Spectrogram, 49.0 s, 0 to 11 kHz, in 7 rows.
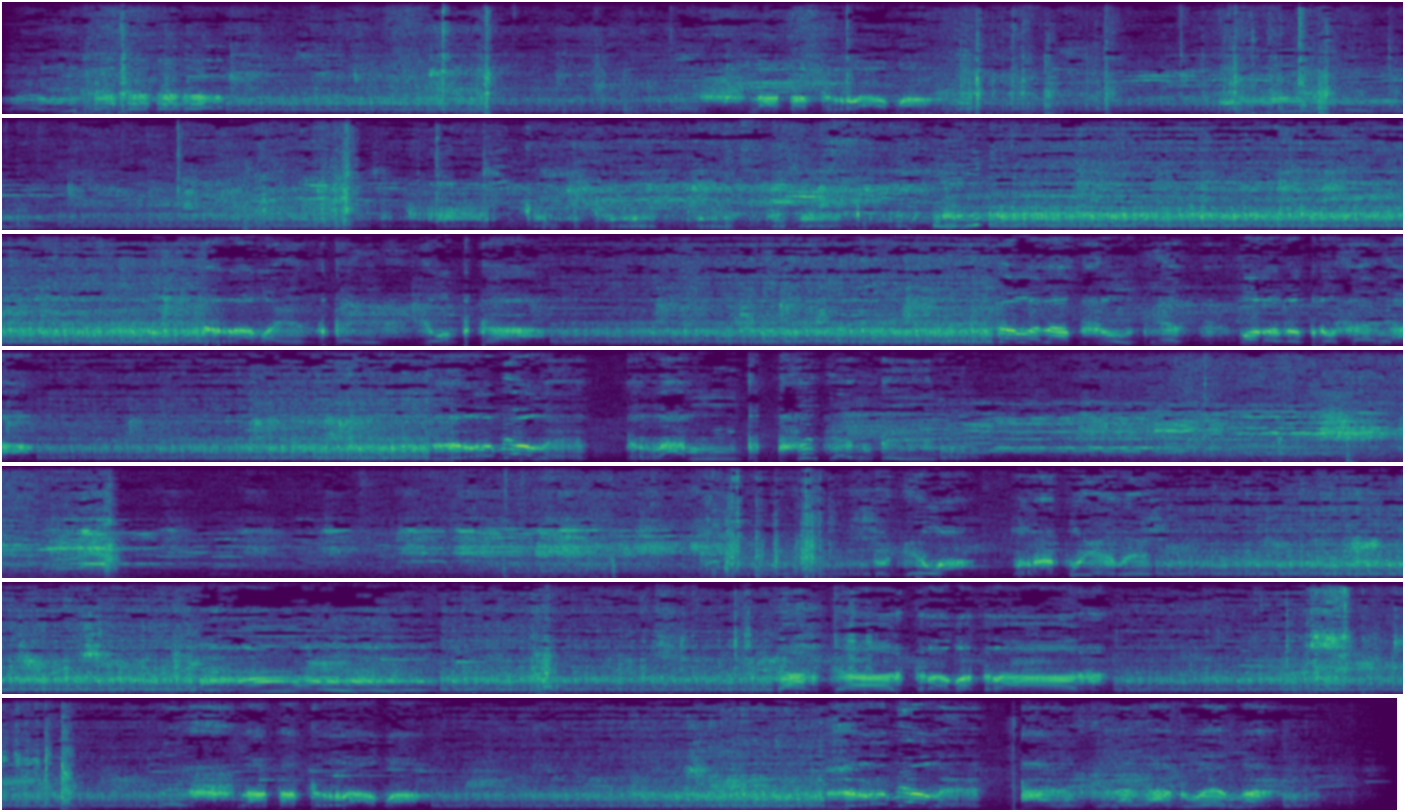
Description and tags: (lawn)mower toy 191210
19.12.2010: about. 20.30. speaking lawn machine toy. Carrefour supermarket in Poznan. Franowo Commercial Center.
field-recording, soundtoy, speaking-toy, supermarket, toy, voice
